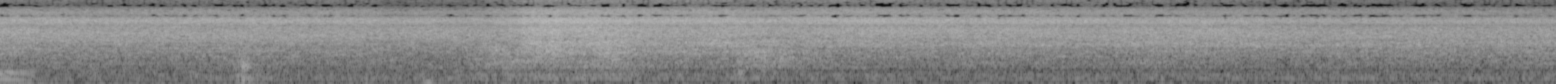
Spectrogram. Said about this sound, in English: First order of business, guys, I'm gonna put some water on top of it. Just keep the steam going.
